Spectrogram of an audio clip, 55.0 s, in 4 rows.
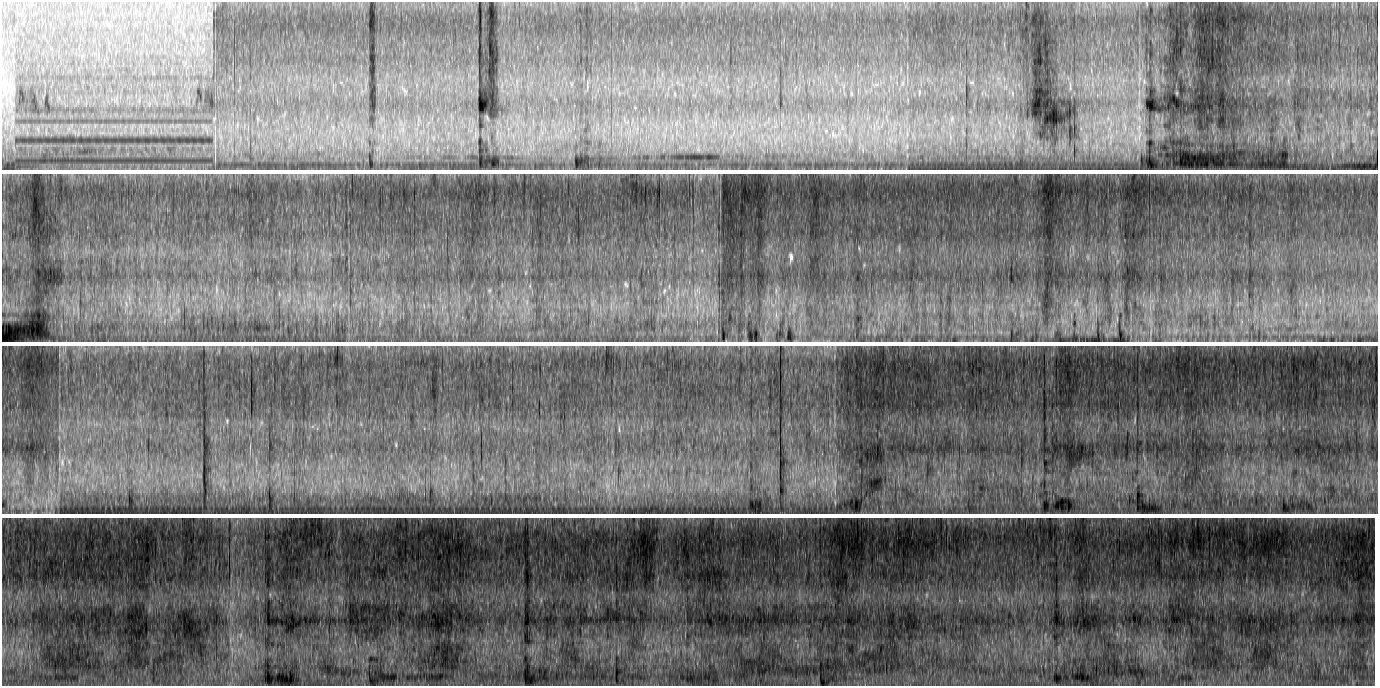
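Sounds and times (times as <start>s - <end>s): chicken sizzling in oil: 2.1s - 55.0s
metal spatula scraping wok: 11.4s - 13.0s, 13.7s - 14.4s.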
